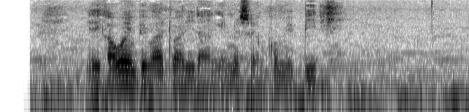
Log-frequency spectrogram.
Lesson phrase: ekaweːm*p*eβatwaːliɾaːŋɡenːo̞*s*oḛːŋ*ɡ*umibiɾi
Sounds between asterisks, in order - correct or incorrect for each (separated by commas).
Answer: correct, correct, incorrect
